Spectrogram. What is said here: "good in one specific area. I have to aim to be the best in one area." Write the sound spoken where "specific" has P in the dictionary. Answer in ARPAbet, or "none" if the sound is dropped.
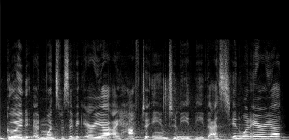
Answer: P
